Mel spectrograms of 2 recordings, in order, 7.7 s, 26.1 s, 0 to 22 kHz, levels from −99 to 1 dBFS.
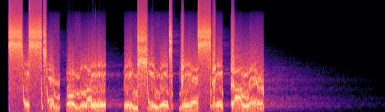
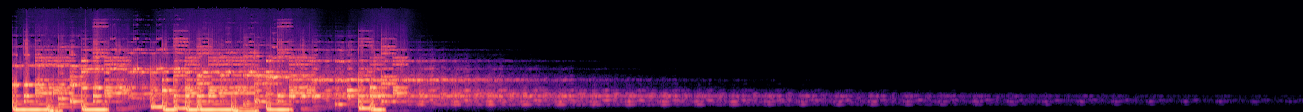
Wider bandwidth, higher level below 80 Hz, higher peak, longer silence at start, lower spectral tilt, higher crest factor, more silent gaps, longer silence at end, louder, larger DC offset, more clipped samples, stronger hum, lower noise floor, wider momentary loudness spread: first, over 20 kHz vs 8.6 kHz; about the same, -32 dBFS vs -30 dBFS; about the same, 0 dBFS vs 0 dBFS; about the same, 0.15 s vs 0.25 s; second, -2.5 dB/octave vs -8 dB/octave; second, 10 dB vs 16 dB; neither; second, 2.45 s vs 14.15 s; first, -7 LUFS vs -13 LUFS; neither; first, 0.8% vs under 0.1%; neither; about the same, -81 dBFS vs -83 dBFS; second, 8 LU vs 24 LU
